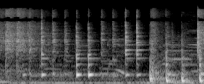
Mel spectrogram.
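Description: Street bucket drummer striking upturned plastic buckets, a metal pot and a snare drum with sticks in a quick run of about five or six hits a second. Many hits ring briefly with a clear pitch, some sliding down.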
